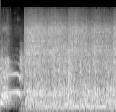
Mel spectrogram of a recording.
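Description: Live hardcore band: after a brief break with a faint sliding pitched sound, drums, distorted guitars and bass come back in together about half a second in and play on, loud and dense.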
